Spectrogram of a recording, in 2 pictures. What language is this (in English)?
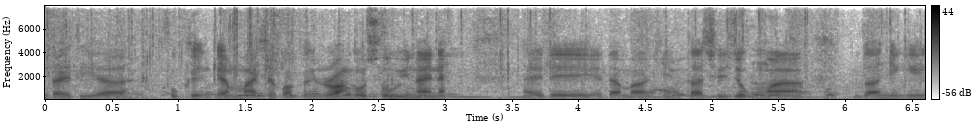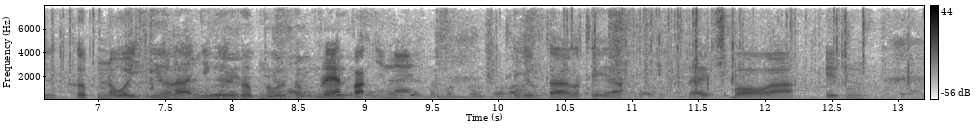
Vietnamese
